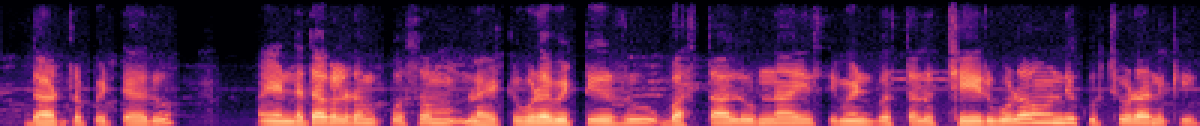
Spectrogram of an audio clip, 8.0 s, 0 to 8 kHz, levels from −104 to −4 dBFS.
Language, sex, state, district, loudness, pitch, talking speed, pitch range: Telugu, female, Andhra Pradesh, Krishna, -21 LUFS, 215 Hz, 125 wpm, 195-220 Hz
